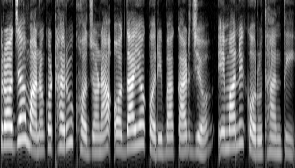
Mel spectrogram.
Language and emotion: Odia, neutral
